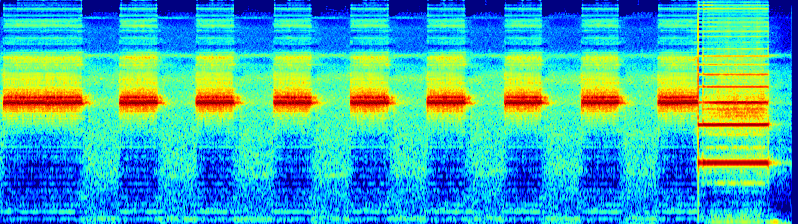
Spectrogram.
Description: sonido de alarma de frena; warning

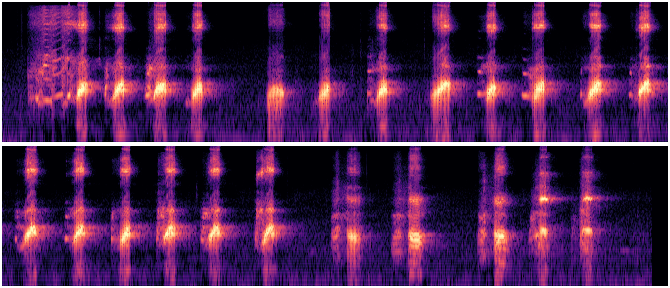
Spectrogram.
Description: patito tierno riendo llam, domestic animals

